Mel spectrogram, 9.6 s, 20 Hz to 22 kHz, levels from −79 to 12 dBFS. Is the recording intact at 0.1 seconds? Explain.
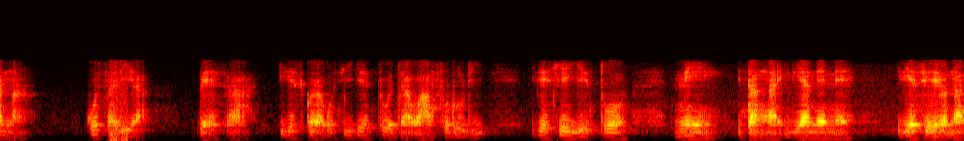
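No. At 0.1 s the speech is already passing through a Bluetooth CVSD headset codec, present throughout the clip. Each sample is coded as one up-or-down bit with adaptive step size, consistent with a 64 kbit/s stream. The band is limited to roughly 250 Hz to 3.5 kHz, and granular hiss and scratchy, slope-overloaded sibilance are plainly audible.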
